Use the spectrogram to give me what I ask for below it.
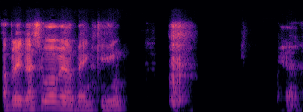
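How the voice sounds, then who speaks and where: A man's voice: a little high, unhurried, pushed and bright. Man giving an online lecture. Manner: reads slides with frequent "ya" and "nah" asides.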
